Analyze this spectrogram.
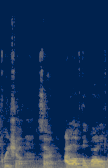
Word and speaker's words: Grisha: I say Grisha still, but like having heard it, it's apparently pronounced Grisha.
